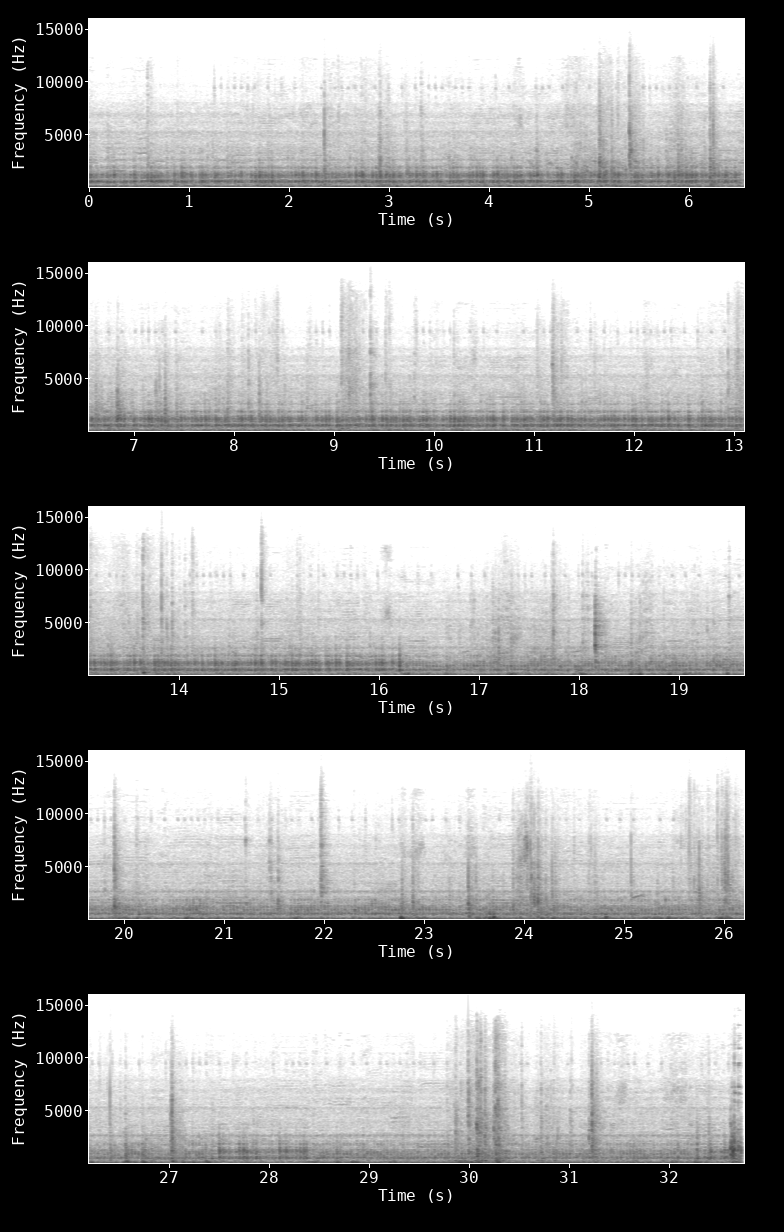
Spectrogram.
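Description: Electric wire stripping machine's motor humming steadily, a higher running note cutting out about halfway, with scattered clicks and rattles of copper wire being handled.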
